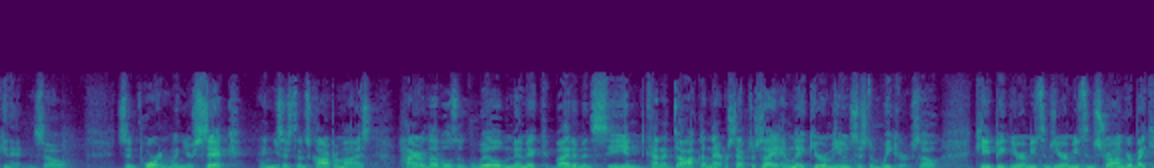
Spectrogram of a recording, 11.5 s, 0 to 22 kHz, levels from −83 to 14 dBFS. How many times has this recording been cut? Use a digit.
4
